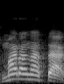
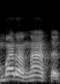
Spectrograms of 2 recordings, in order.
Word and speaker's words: Maranatá: E agora eu clamo do aramaico, o dialeto de Jesus, Maranatá, como dizemos nós católicos, ou Maranata, como dizem nossos irmãos separados das comunidades evangélicas ou protestantes. Não importa a pronúncia, o significado é o mesmo.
